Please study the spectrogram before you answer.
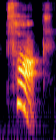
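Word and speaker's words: folk: फॉक, यहाँ ओ के बाद एल है रूल के अनुसार और इसलिए एल का उच्चारण यहाँ पे नहीं होगा और इस फॉक का मीन्स होता है पीपल, रेस, नेशन।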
